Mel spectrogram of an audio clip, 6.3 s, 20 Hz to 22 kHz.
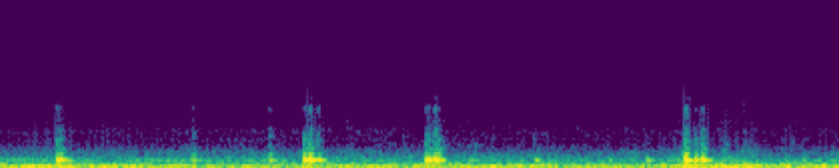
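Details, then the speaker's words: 2018 Jeep Compass driven over bumps with the mic underneath near the floor; low hollow clunks in irregular bursts over road rumble. The cause is the front sway bar links (plastic with metal joints), which were replaced. "Most likely to me, it's usually the sway bar links. That's what makes that noise when you're on the ground. I don't think it's a ball joint or anything like that, but let's go check it out."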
